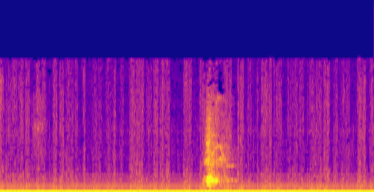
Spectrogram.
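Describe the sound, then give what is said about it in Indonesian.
A single short, breathy sneeze bursts out against a low steady hum, with no talking. “Yarhamukallah.”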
